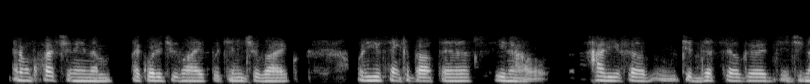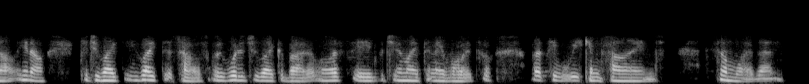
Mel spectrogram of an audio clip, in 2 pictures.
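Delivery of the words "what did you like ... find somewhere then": ordinary talk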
